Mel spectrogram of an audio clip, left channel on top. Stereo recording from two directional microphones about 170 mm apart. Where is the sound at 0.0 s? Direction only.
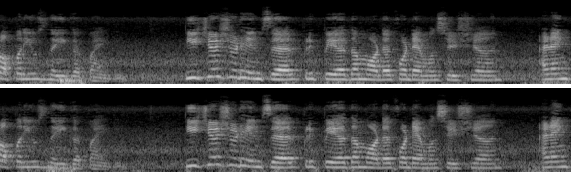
5° right (ahead or behind).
